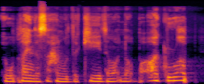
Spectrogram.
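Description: A young Iraqi-born man who works as a religious reciter tells his life story in a relaxed podcast chat, sprinkling in Arabic phrases. His voice is medium-pitched with a breathy edge, and he talks fast.

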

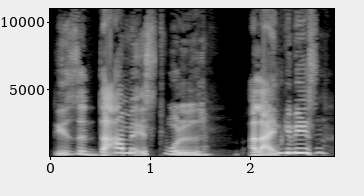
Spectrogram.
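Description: A man's voice: very high voice, animated, slow, vocal fry, sharp tone, dry recording, studio quality, pitched above the performer's own voice, exaggerated voice. A man reading an audiobook, voicing a scheming older male cardinal in a raised, lilting, coaxing voice. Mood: probing. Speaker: audiobook reader.

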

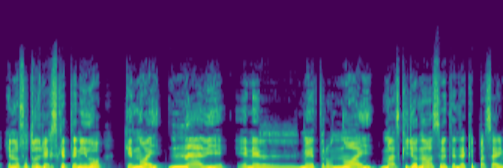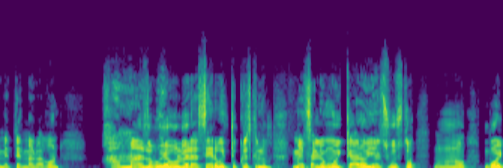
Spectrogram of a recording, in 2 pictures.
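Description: A young man with a Mexican Spanish accent tells a story on a podcast. He talks in an animated, slangy way and keeps jumping into other people's voices. His voice sits at a middle pitch and sounds dry and close to the mic. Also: no echo. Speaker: podcast guest. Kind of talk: casual storytelling.

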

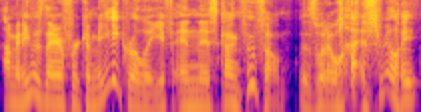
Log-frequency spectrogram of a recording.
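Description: A man's voice: mid-range voice, very animated, brisk, fairly bright tone, no room sound, studio quality. A man hosting a podcast, casually retelling a film's plot with swearing and frequent "right?" asides. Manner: laid-back, swears, keeps adding "right?". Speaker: podcast host. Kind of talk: casual movie recap chat.

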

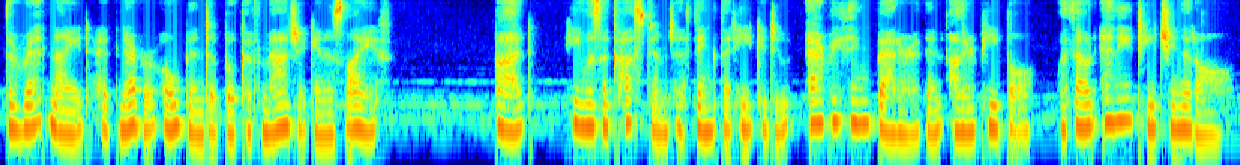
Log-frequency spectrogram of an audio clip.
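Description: A woman whispering a fairy tale in a slow, hushed, even storytelling manner, ASMR style. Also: mid-range voice, faint music behind. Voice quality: breathy whisper.

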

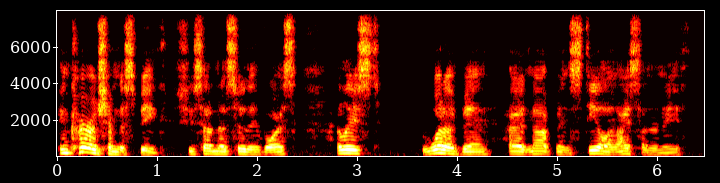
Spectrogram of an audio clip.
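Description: A man reading a first-person story aloud as an audiobook narrator, in measured, steady storytelling. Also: mid-range voice, dry recording.

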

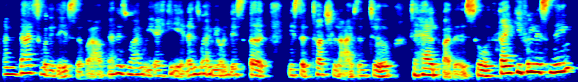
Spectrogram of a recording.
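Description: A woman's voice: fairly low pitch, a little mellow, reverberant. A woman hosting her own podcast as a life coach, speaking in an earnest, encouraging way and repeating her phrases. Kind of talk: solo podcast monologue.

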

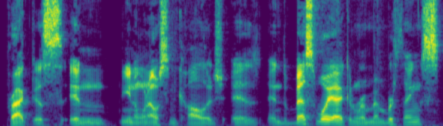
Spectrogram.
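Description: Tired, rambling man, lowish voice. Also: expressive, brisk. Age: 30s. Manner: rambling storyteller with many restarts, cursing. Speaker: bartender guest. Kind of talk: casual interview chat.

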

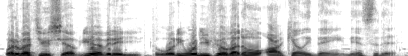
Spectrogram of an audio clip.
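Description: Animated gravelly-voiced male interviewer. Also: on the high side, rapid-fire, no echo. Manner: animated, laughs a lot, agrees often. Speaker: interviewer host. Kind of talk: casual interview. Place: barbershop.

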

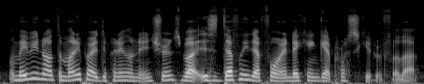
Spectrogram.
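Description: A young Malaysian adult hosts a solo podcast in a very fast, mid-range voice. The chat is casual and rambling, often breaking off and restarting, with mild slang.

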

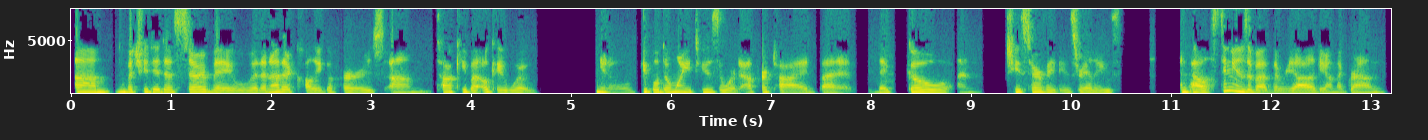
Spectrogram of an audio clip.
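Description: A woman's voice: mid-range voice, flat delivery, a little fast, poor audio. Woman professor explaining with light laughs. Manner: explanatory, frequent soft laughs and "right?" tags. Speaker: professor, guest. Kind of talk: conversational interview.

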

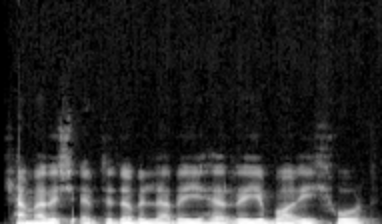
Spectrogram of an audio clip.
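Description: A man reading a novel aloud as an audiobook, telling the story in a measured first-person voice. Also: low-pitched, fairly even intonation, a little mellow, dull audio. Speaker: audiobook narrator.

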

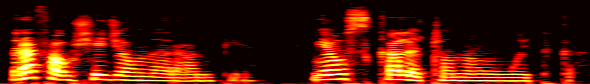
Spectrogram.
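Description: A middle-aged woman reading a first-person story aloud, lifting her voice for the dialogue. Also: moderate pace. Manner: voices dialogue with lively rises in pitch. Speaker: audiobook narrator. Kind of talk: first-person audiobook narration.

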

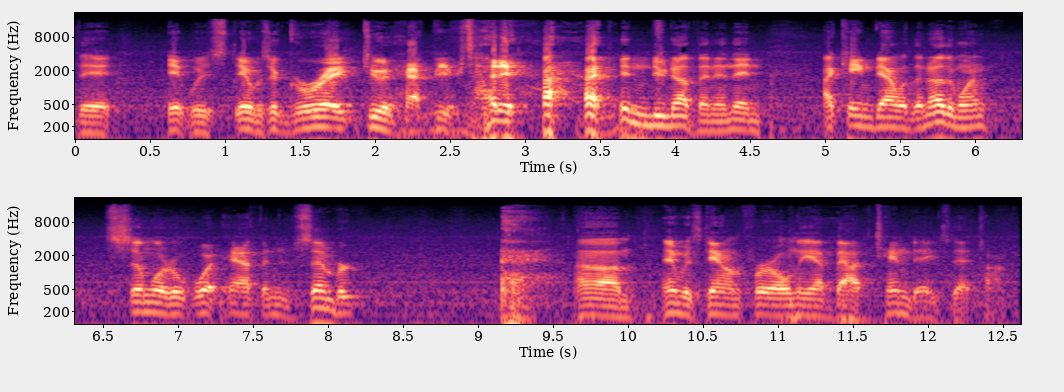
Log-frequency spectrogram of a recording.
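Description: A middle-aged man with a very low voice that still has a bright, forward edge talks loosely over drinks, swearing easily as he tells stories. A faint air-conditioner hum sits behind him in a saloon. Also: moderate pace, rough recording. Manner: profane, laid-back storytelling. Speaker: bar owner and host. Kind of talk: casual chat over drinks.

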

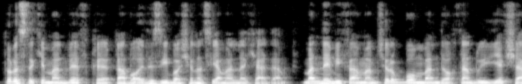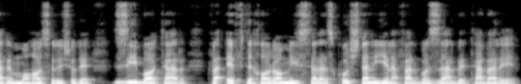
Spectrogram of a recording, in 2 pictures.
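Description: A man's voice: low voice, darkish tone, natural voice. A man voicing a proud, tormented young man who argues heatedly and bitterly.

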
